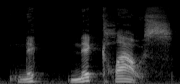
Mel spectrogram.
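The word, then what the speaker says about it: Niklaus: Oh, that is such a crazy pronunciation of that. I'm sure that's the more standard pronunciation. Nick Klaus. That's so odd to me. Nicholas is how we typically pronounce that, and it's just...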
